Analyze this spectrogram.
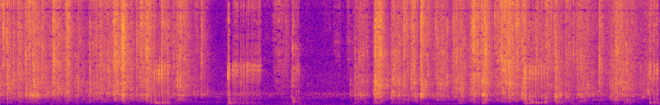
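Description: Powdered bleach poured from a cardboard box into a pot of water: the box rustles and the grains patter, with quick small clicks of handling. Busy at first, quieter for a moment in the middle, then busy again.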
